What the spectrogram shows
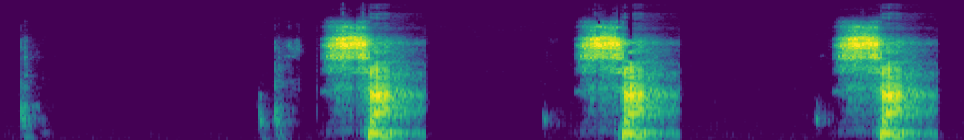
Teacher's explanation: Antes da vogal A, tem aqui informação dentro desse som para o seu cérebro que diz que antes dessa vogal, foi feito um som que você produz na região alveolar, logo atrás dos dentes de cima.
